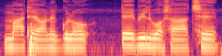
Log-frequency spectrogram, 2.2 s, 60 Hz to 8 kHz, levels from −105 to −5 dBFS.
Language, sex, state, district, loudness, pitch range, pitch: Bengali, male, West Bengal, Cooch Behar, -15 LUFS, 130-140 Hz, 135 Hz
